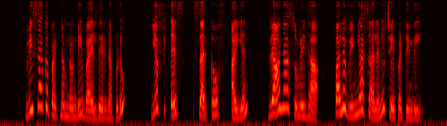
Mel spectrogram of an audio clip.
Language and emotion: Telugu, neutral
